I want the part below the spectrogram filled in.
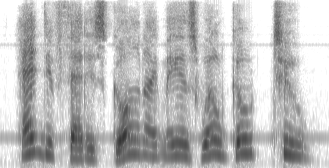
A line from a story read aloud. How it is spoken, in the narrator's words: she wailed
